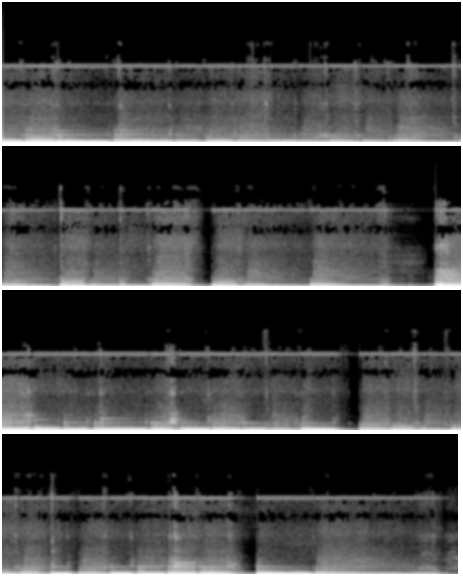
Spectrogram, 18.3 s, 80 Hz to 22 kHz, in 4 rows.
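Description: MG Bass JB1 five-string neck-through bass with Bartolini pickups and preamp, played fingerstyle through a Demeter bass head and Ampeg cabinets, with the preamp's bass control turned all the way up and the mids boosted. A steady run of low, loud notes with a brief break about halfway through, stopping at the end.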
